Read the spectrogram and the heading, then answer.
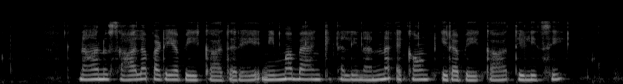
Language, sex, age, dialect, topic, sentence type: Kannada, female, 18-24, Coastal/Dakshin, banking, question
